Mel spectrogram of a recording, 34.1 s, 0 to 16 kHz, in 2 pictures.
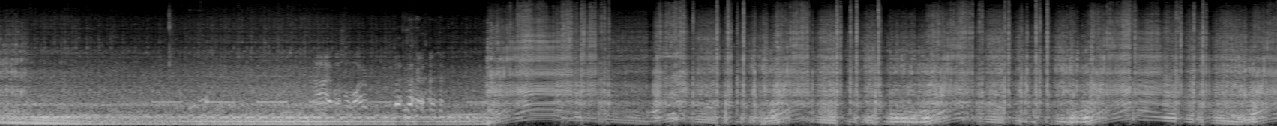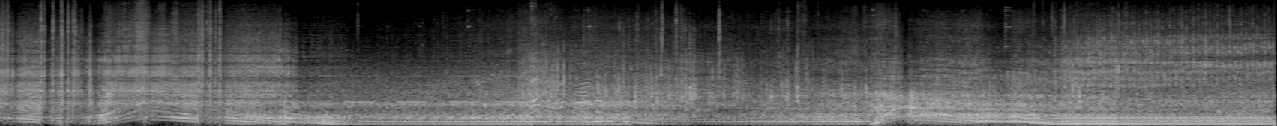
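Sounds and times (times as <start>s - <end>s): car engine revving hard: 5.3s - 21.4s, 28.6s - 33.9s
exhaust crackles and pops: 7.5s - 18.8s, 19.6s - 21.0s, 24.0s - 30.2s, 30.9s - 34.0s.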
